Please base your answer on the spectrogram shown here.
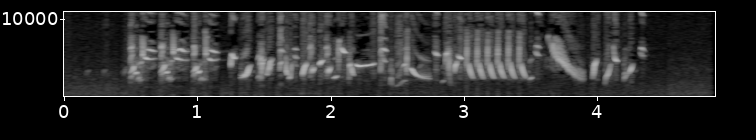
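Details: Goldfinch training song: a fast, continuous tumble of tinkling twitters, buzzy trills and rapid descending slurred notes, delivered in one long unbroken phrase.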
